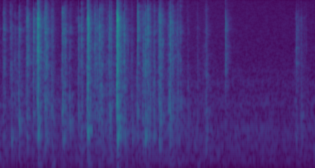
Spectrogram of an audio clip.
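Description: Long painted nails type and tap on the white keys of a hollow, pink-framed plastic computer keyboard resting on a wooden desk. Bright, crisp clicks come in a rapid, uneven flurry for about two and a half seconds, then thin out to a few scattered taps. Each click dies away almost at once, with no low thud beneath.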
